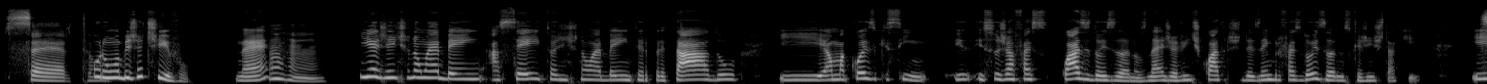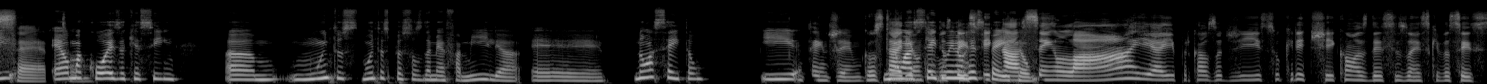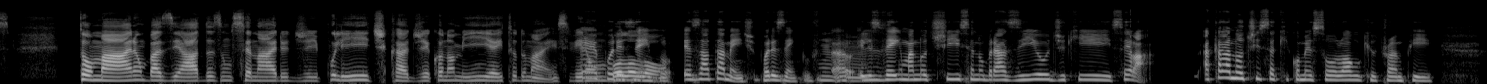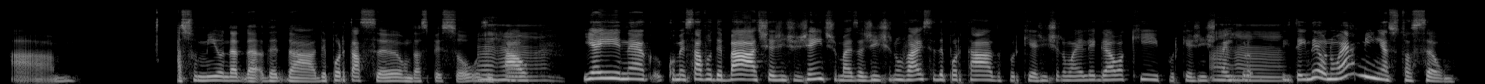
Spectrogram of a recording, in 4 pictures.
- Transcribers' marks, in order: tongue click
- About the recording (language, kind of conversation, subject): Portuguese, advice, Como posso estabelecer limites claros para interromper padrões familiares prejudiciais e repetitivos?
